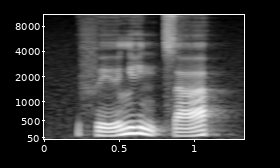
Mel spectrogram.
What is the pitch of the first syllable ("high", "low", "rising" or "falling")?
rising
